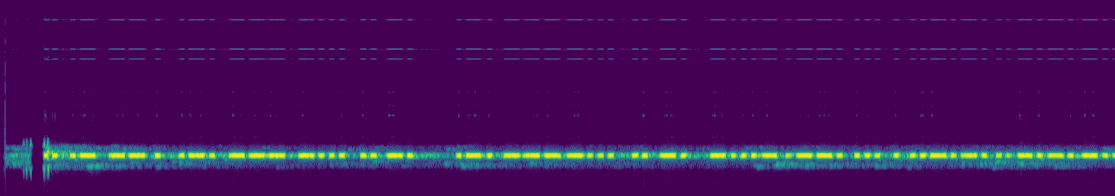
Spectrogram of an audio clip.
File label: CW processed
